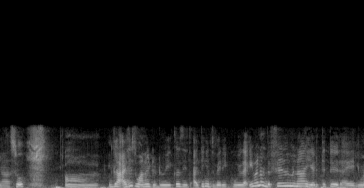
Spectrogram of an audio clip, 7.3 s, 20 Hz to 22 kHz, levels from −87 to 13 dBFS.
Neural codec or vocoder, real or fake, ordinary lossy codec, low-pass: codec, 16 kHz in and 24 kHz out, 2.2 kbps, FireRedTTS-2 codec; fake; none; 7.2 kHz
